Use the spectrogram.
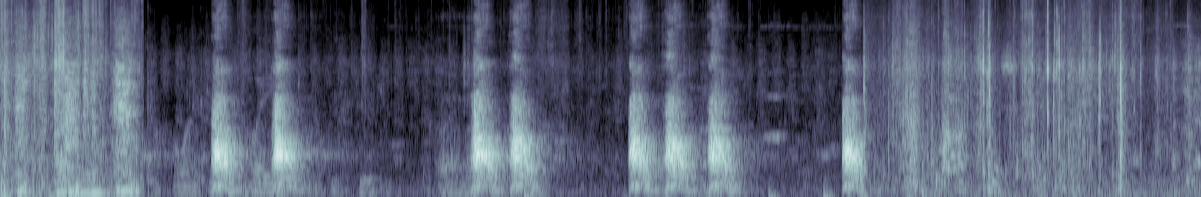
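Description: A small dog at a dog shelter barks in short bursts, roughly eight sharp yaps in pairs and triplets, fairly close and clear, with quieter noise and murmuring voices around them.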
